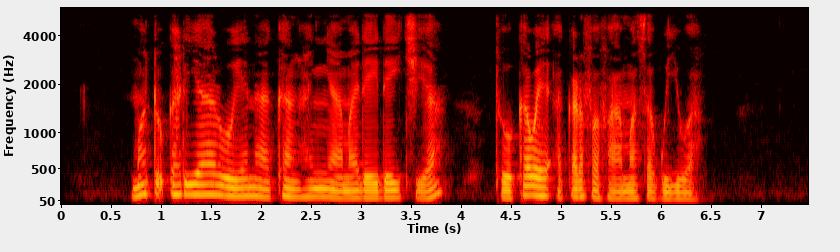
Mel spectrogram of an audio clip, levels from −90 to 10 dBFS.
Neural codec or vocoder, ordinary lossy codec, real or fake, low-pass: none; none; real; 5.4 kHz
